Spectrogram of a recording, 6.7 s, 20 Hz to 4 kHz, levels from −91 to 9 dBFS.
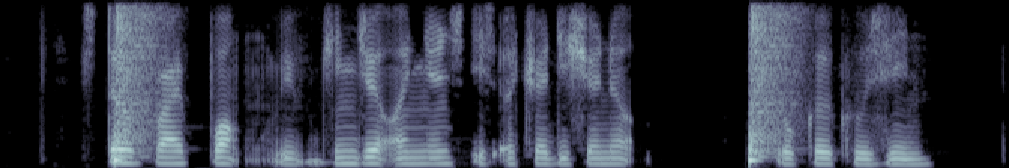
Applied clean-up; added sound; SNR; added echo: classical method spectral subtraction.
